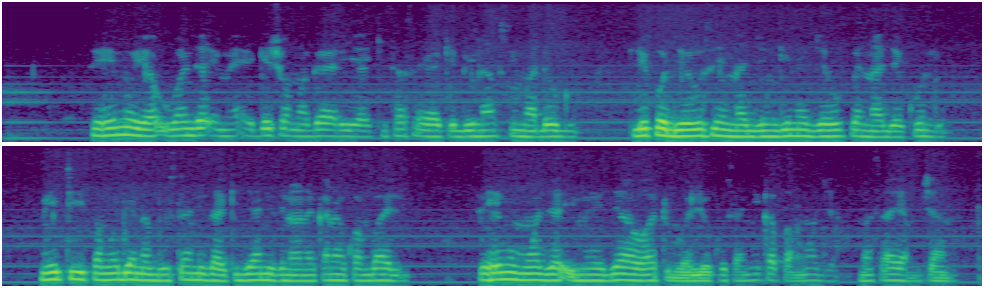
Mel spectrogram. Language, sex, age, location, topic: Swahili, male, 18-24, Nairobi, finance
